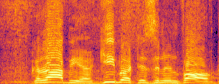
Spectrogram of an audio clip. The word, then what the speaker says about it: Galibier: You don't pronounce it as it's written.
